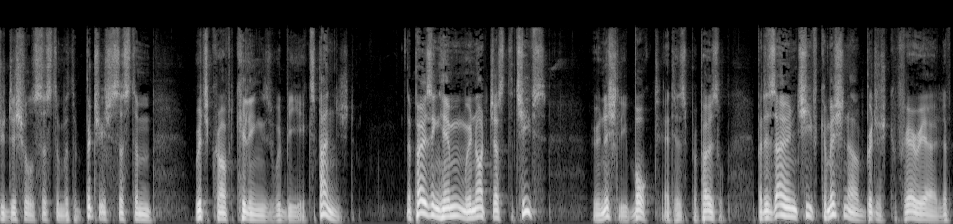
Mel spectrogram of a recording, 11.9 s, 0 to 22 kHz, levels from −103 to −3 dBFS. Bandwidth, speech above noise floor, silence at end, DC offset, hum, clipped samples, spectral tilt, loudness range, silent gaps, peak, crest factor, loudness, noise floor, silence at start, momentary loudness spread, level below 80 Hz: 13 kHz; 50 dB; 0.05 s; under 0.1%; none; under 0.1%; -6.5 dB/octave; 4 LU; none; -2 dBFS; 20 dB; -21 LUFS; -70 dBFS; 0 s; 14 LU; -48 dBFS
